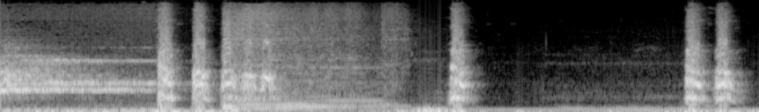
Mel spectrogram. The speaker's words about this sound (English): Good growl, Max. Good growl. He goes off and we have the animal planet on, too. I don't know if you guys can hear the deep growls here.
